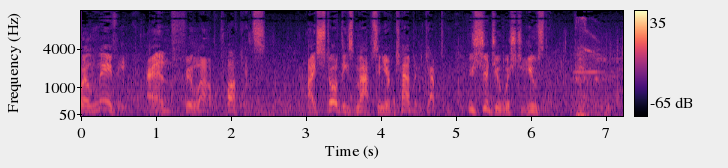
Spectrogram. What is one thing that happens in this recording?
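A man talks loudly.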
